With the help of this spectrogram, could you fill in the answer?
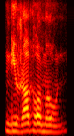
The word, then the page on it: neurohormone: Indian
